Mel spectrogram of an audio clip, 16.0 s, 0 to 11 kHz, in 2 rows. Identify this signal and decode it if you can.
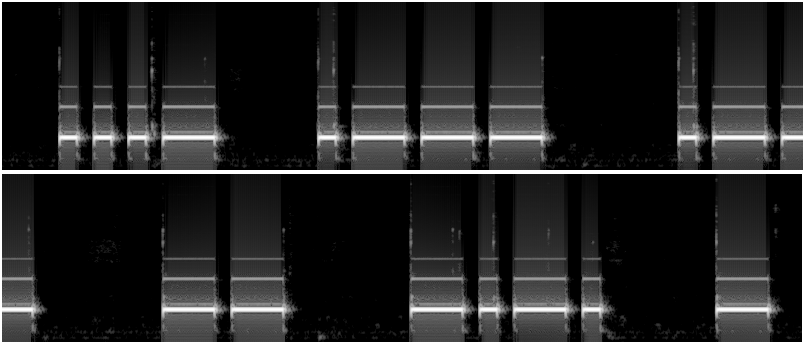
Morse code, heard as a keyed tone, about 7 wpm, 650 Hz. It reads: V J W M C T
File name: jh8cbh / 2021cw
